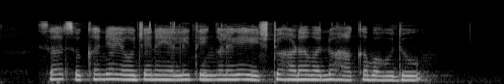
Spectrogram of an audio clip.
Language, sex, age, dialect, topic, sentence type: Kannada, female, 18-24, Central, banking, question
